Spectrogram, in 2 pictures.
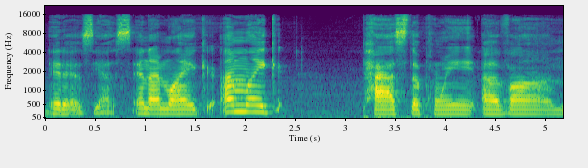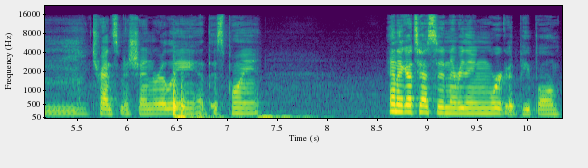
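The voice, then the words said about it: Husky, low voice recovering from cold. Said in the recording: “My voice is slowly returning, but it's just going to be a little sultry, sexy episode this week ... It's just a cold ... I just sound kind of sexy”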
